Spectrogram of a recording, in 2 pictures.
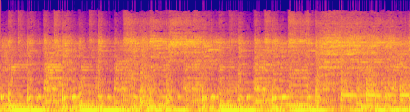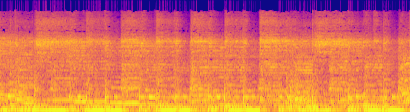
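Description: Loud live band music: electric bass guitar and drum kit playing a steady, even beat with a repeating bass line.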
